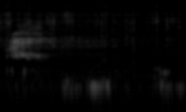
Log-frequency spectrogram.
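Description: Faint human breath and vocal sounds: a soft breathy exhale or whisper just after the start, then a quiet low murmur.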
